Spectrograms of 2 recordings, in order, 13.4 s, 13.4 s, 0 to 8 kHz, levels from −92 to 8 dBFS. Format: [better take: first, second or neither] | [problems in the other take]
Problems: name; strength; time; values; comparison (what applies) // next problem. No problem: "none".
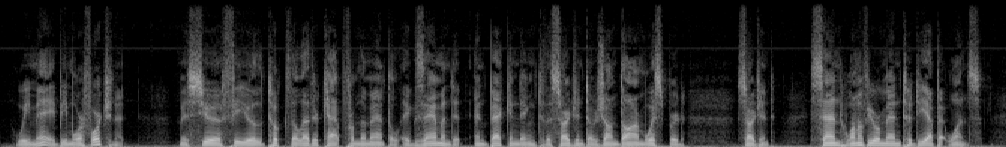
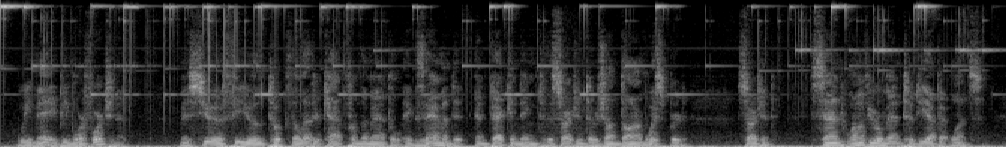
first | background sound (Chime); 8 dB below the speech // room echo; dies away in 0.2 s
